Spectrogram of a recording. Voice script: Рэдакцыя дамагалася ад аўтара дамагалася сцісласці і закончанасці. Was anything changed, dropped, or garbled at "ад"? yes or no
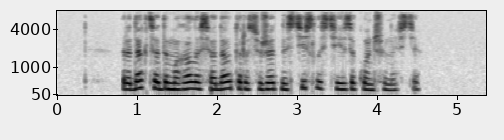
no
